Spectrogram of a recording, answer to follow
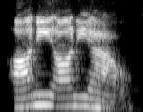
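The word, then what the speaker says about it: ʻAnianiau: honey creepers that we have left and it's pronounced ani aniow amiyama honey anion and then i skipped you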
